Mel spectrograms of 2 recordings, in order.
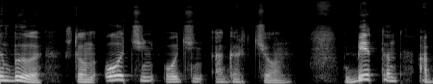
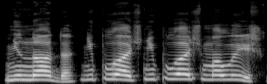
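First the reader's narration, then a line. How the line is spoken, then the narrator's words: Flustered, repeating, boss. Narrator (Russian): растерянно повторял босс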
